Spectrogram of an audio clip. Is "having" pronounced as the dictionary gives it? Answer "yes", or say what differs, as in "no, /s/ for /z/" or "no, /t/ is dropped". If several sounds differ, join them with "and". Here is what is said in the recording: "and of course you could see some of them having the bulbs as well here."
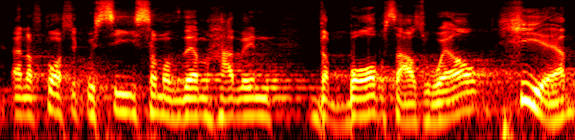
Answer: yes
